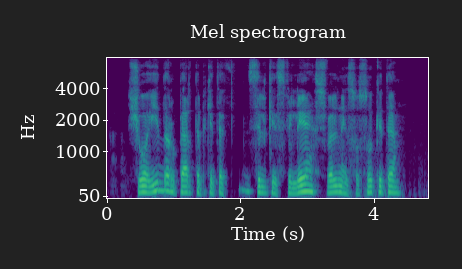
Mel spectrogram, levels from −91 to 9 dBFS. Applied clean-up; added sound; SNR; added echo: none; none; none; none.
